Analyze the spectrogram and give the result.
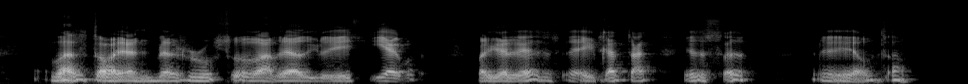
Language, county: Lithuanian, Kaunas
